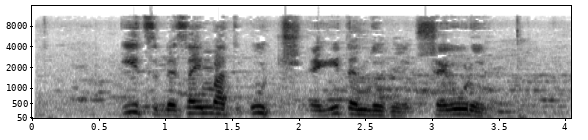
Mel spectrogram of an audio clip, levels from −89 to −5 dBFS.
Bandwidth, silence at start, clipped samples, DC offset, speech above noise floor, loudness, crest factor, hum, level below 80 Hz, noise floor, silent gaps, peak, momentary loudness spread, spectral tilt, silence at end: 11.5 kHz; 0.35 s; under 0.1%; under 0.1%; 23 dB; -11 LUFS; 12 dB; none; -50 dBFS; -35 dBFS; none; 0 dBFS; 15 LU; -3 dB/octave; 0.05 s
